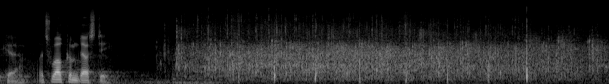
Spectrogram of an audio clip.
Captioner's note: applause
